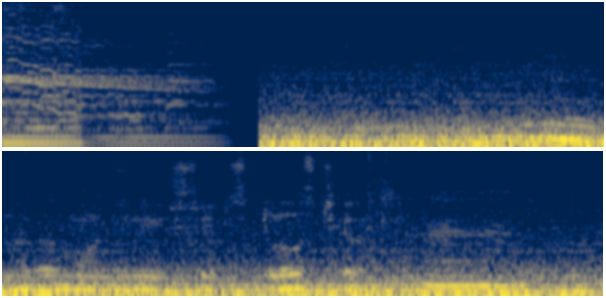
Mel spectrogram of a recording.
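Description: Background music with a falling tone that cuts off about a second in, followed by the steady low rumble of a car driving on the road.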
